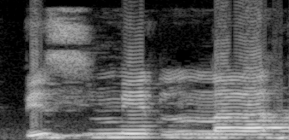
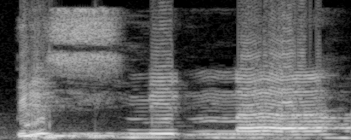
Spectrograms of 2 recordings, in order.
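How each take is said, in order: First: The m and its vowel sound light and thin. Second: The m and its vowel sound heavy and thick. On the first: The speaker calls it right. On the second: The speaker calls it wrong.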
